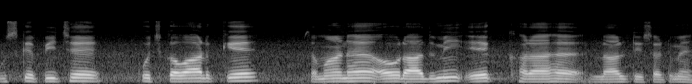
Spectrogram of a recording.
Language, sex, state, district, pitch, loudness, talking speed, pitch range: Hindi, male, Rajasthan, Bikaner, 140 Hz, -16 LUFS, 140 wpm, 125-150 Hz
